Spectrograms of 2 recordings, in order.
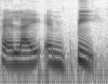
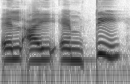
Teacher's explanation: m and p, these are homoorganic, but m and t are not homoorganic, they are heteroorganic ones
